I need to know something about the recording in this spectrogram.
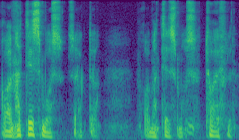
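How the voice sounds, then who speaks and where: A man plays a good-natured, plodding small-town doctor who rambles on and grumbles mildly. His voice is low and husky. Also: moderate pace, darkish tone. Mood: gossipy scoffing. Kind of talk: audiobook reading.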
